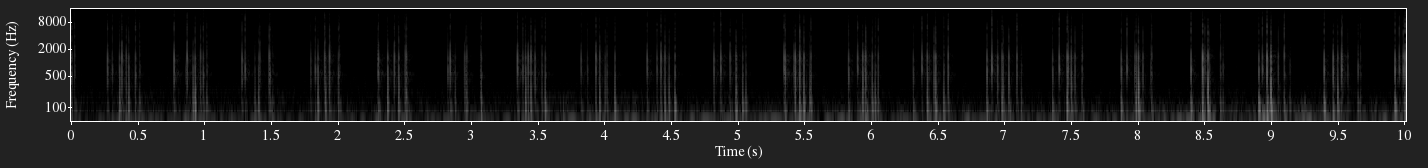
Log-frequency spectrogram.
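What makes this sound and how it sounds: Fingertips tap and rub the glass back and aluminium edges of a blue iPhone 12 smartphone while it is turned in the hands. The result is a quick, irregular run of soft, dull taps with short scratchy rubbing between them, each tap dying away almost at once.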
